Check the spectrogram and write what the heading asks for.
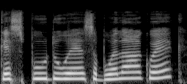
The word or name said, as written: gespu'tuet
